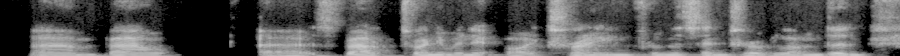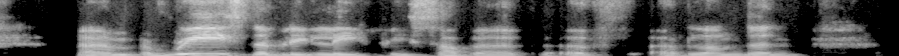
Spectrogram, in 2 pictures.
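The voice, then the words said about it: South London accent. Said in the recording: “You've got the accent... South London accent.”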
